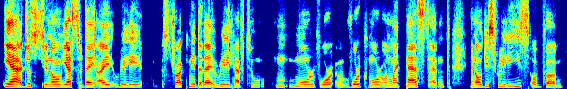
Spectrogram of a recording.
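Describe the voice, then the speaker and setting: A woman from Slovenia with a Slovenian accent, sharing her experience as a coaching client in hesitant, careful English, often pausing to search for words. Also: mid-range voice, flat delivery, gravelly, no room sound. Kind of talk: personal account in a group coaching session.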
